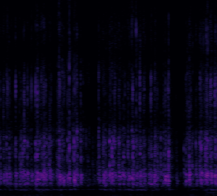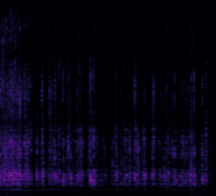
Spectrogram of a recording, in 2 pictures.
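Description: Fingertips type on a full-size plastic gaming keyboard with a small display, held up. A rapid stream of bright, crisp plastic key clicks comes in dense bursts with brief pauses, each click dying away almost at once.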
